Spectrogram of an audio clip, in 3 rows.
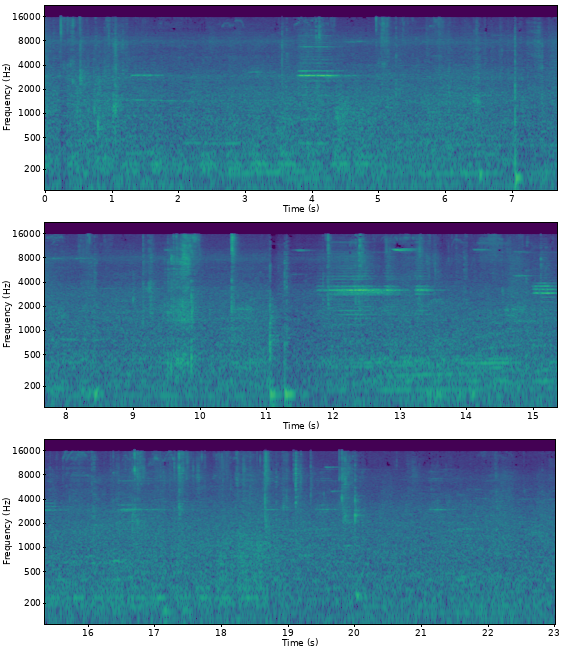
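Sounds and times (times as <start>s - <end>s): clicks and crunches: 4.9s - 10.6s.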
